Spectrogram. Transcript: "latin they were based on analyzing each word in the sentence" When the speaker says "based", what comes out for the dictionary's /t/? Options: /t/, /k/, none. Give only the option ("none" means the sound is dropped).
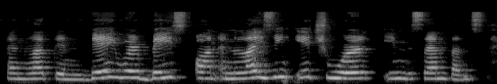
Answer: /t/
